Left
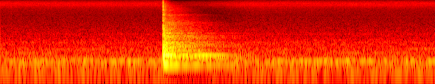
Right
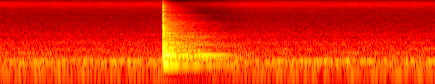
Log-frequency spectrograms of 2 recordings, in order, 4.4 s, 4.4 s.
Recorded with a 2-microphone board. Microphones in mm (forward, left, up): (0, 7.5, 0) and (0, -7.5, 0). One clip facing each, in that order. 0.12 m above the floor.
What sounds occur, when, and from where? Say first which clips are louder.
1.6 s a snare drum: right 2 dB; 35° right (ahead or behind), 1.7 m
